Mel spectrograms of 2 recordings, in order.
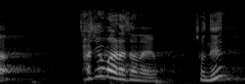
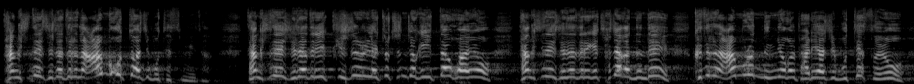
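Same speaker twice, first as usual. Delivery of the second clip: higher, louder, fast exasperated complaint; doubtful, frustrated challenge; 5 semitones higher, 5 dB louder than usual. Acted. Father's inner doubt toward Jesus, voiced fast and exasperated. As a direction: push back at him, half-doubting. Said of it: "아마 그의 속마음은 이랬을 거예요".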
